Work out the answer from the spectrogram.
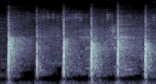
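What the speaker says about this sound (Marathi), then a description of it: "टाळ्या वाजवायला काय झालं?" Six sharp hand claps at an even, deliberate pace, close and distinct, with silence between them.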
